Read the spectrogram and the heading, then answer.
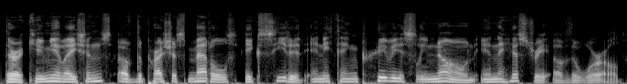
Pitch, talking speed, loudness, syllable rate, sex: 120 Hz, 155 wpm, -19 LUFS, 5.1 syllables/s, male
